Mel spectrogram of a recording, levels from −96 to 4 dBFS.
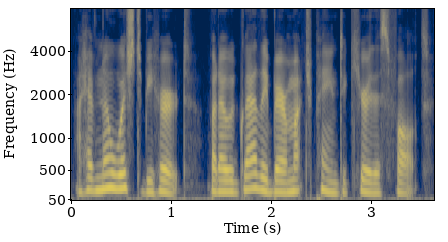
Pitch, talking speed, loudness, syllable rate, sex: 175 Hz, 295 wpm, -17 LUFS, 5.6 syllables/s, female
